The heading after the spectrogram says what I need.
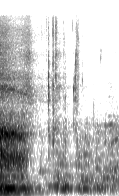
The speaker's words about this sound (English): I just got to have a drink of water.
